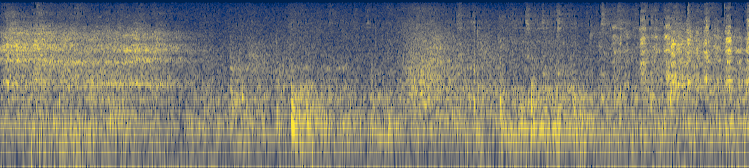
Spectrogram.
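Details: Two Pekingese puppies at play, giving quick breathy panting and snuffling puffs in irregular bursts, with hissy scuffling noise throughout.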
